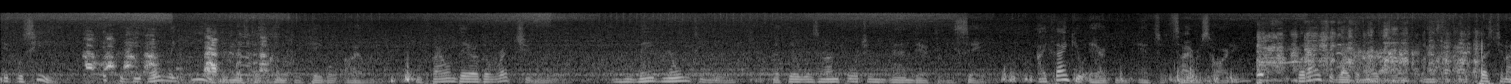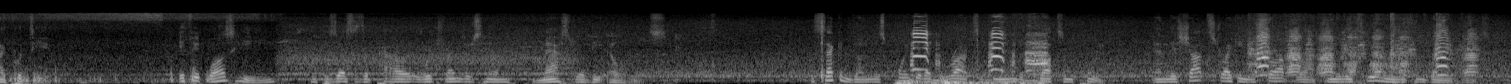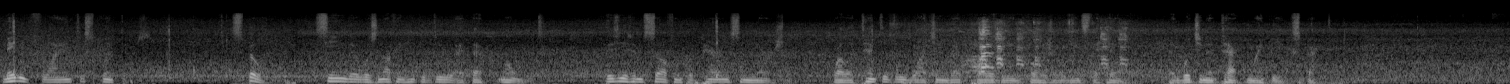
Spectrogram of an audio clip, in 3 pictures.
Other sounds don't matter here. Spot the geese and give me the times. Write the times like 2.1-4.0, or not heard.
0.8-2.9, 12.6-14.8, 24.1-25.6, 27.6-29.9, 39.1-41.5.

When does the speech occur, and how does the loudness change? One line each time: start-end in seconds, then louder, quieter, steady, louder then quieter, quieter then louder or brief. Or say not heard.
0.0-15.7 steady
16.9-21.8 steady
23.2-31.7 steady
32.5-43.5 steady.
